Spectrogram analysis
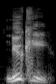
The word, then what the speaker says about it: Newquay: From Newquay, right?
